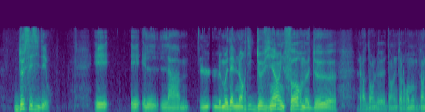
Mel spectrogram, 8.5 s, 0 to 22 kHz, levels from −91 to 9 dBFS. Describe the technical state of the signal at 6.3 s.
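At 6.3 s the speech is intact, carried through the Bluetooth mSBC headset codec with its usual 8 kHz bandwidth limit and light grainy texture, and nothing goes wrong at that moment.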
